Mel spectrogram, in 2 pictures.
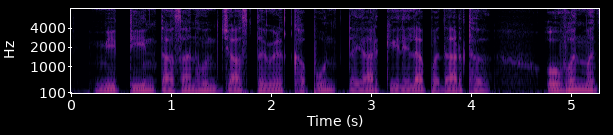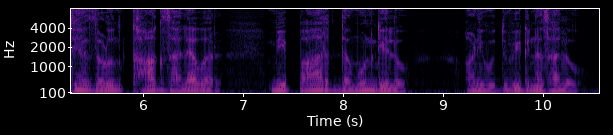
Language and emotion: Marathi, sad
